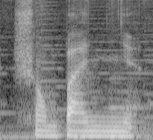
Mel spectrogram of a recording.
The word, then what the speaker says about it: champagne: Por exemplo, a palavra champanhe. No fundo, é a mesma palavra em ambas as línguas e em ambas se pronuncia nhe, só que em português escrevemos NH, champanhe, e em francês eles escrevem GN, champagne.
